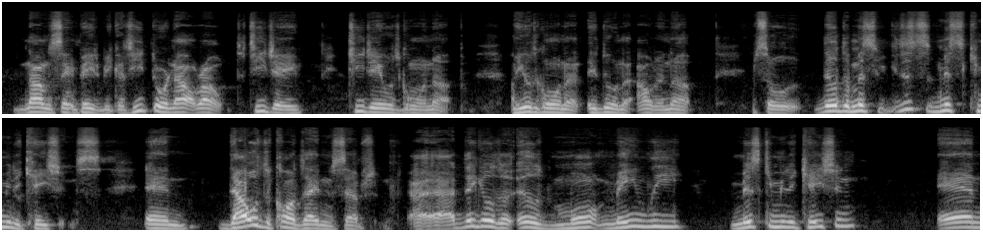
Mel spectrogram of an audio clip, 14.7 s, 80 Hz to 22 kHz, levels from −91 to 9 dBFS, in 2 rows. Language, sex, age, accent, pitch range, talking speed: English, male, 20-39, American, 140-190 Hz, 210 wpm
